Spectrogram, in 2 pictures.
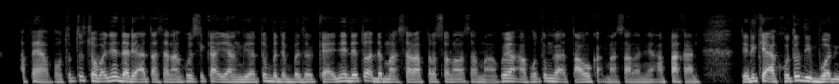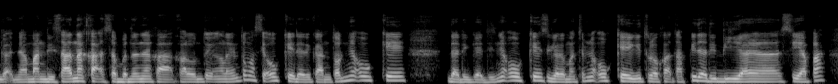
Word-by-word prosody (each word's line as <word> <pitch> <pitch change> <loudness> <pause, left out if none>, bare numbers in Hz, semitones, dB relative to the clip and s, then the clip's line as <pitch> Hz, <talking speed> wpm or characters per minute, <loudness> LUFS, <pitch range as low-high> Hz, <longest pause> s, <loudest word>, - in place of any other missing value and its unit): apa - - -13
ya, - - 0
waktu 115 +7 -10
itu 180 +4 -5
cobaannya 150 +5 +2
dari 135 -3 +5
atasan 120 +1 -2
aku 120 +4 -3
sih, 135 0 -8
Kak, 135 -3 0
yang 115 -1 -2
dia 120 0 0
tuh 145 +5 -3
bener-bener, 120 -3 -2
kayaknya 120 +5 -1
dia 150 - +4
tuh - - +1
ada 125 - +2
masalah 115 -1 -1
personal 120 -1 -5
sama 115 -3 -8
aku 145 +8 +1
yang 140 - -3
aku 120 +1 -4
tuh 145 - -1
nggak 115 -5 -1
tahu, 125 +1 0
Kak, 120 -2 -10
masalahnya 105 0 -7
apa 115 +2 0
kan. 105 -1 -6 0.5
Jadi 145 +4 +2
kayak 130 - +6
aku 145 +7 +2
tuh - - 0
dibuat 135 -6 +4
nggak 110 - -2
nyaman 120 +1 +2
di 115 - +1
sana, 130 +5 +6
Kak, - - +3
sebenarnya, 125 +2 +1
Kak. 115 -1 0
Kalau 120 -1 -1
untuk 135 +2 -3
yang 125 - -4
lain 135 +4 -2
tuh 215 - -2
masih 185 -3 -2
oke. 170 -3 -2
Dari 115 -2 0
kantornya 135 - -1
oke, 185 0 0 0.4
dari 110 0 +1
gajinya 110 - -2
oke, 180 0 +2
segala 125 -5 +2
macemnya 155 +8 -3
oke 160 -2 +2
gitu 135 0 +1
loh, 125 - -4
Kak. 135 - -2
Tapi 120 +10 -2
dari 135 -2 +2
dia 130 0 +3
siapa, 130 +8 +1
125 Hz, 235 wpm, -24 LUFS, 115-145 Hz, 0.5 s, kayak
